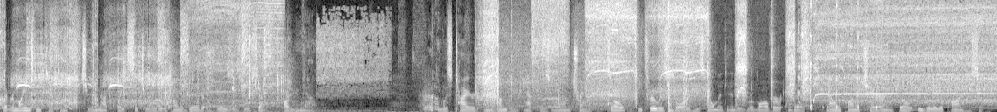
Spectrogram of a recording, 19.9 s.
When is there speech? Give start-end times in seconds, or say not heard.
0.1-6.3, 8.7-19.9.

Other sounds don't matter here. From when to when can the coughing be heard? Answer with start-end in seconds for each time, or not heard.
3.4-4.8, 7.3-9.2, 15.9-17.8.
